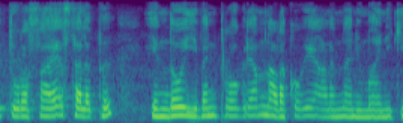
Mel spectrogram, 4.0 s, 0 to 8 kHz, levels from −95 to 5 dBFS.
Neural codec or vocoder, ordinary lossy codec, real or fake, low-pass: vocoder, 44.1 kHz, 128 mel bands every 256 samples, BigVGAN v2; none; fake; 7.2 kHz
